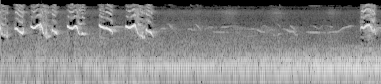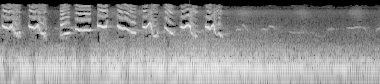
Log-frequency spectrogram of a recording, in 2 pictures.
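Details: Provoking song of an oriental magpie-robin for a fighting response: quick bursts of sharp sweeping whistled notes, then a longer dense flurry of notes, with a steady motor-vehicle rumble underneath.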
